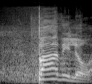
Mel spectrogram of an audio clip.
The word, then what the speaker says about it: pábilo: Pábilo, así se pronuncia.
